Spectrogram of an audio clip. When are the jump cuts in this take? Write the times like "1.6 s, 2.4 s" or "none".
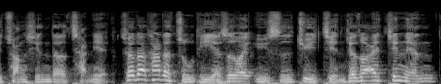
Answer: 1.1 s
